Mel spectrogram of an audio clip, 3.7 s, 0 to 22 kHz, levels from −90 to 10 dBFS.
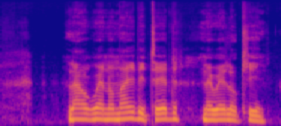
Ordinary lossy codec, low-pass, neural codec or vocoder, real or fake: none; none; vocoder, 44.1 kHz, 128 mel bands, Pupu-Vocoder; fake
